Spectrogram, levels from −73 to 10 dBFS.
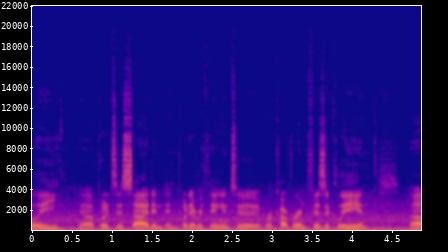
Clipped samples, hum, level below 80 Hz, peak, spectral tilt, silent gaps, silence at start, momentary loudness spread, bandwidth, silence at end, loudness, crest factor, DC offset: under 0.1%; none; -32 dBFS; -4 dBFS; -5 dB/octave; none; 0 s; 7 LU; 17.5 kHz; 0 s; -21 LUFS; 16 dB; under 0.1%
